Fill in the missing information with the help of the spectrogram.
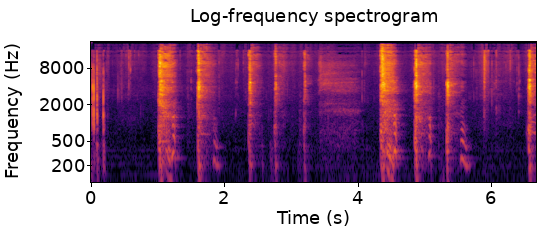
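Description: Repeated harsh, dry, barking coughs in short bursts with brief pauses between them.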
